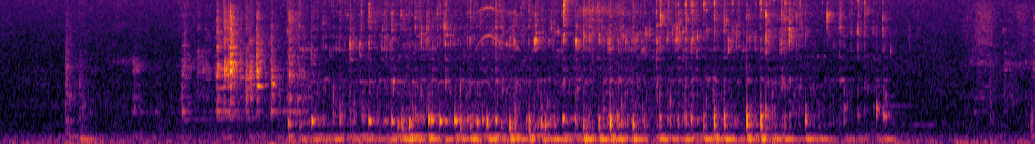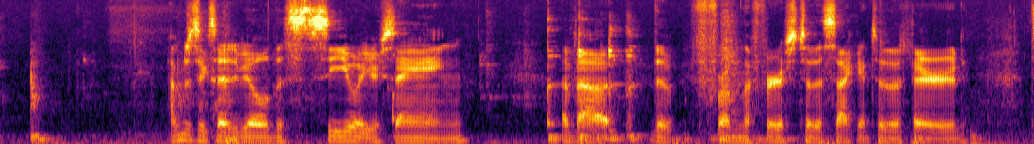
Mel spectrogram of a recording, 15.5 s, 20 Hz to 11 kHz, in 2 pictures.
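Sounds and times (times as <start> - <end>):
small amount of water pouring into an empty small gaiwan for tea: 1.6 - 6.8
speech: 9.1 - 11.4, 12.0 - 15.5.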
